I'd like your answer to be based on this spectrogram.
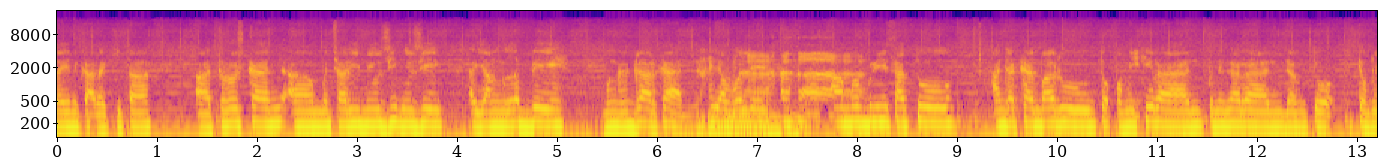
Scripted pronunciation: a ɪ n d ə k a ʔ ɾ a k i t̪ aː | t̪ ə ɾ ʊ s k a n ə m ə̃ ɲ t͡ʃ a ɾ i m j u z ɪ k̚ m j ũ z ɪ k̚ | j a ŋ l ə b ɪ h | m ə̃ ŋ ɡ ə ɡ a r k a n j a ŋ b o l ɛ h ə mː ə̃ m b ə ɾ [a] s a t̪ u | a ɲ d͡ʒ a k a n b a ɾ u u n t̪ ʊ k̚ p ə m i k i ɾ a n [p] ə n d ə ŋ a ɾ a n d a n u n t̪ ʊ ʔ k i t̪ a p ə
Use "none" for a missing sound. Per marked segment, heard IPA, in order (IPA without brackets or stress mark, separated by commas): i, p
